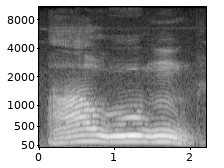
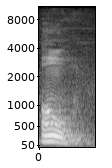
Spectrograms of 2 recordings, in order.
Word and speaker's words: AUM: They're long. A, U, M, not Om.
